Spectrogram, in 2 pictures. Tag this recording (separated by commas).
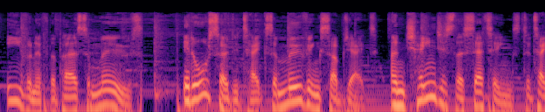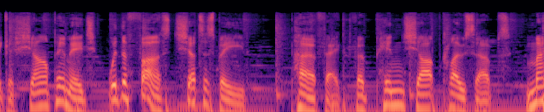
Speech, Music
